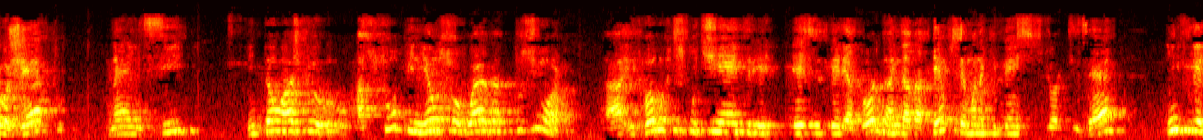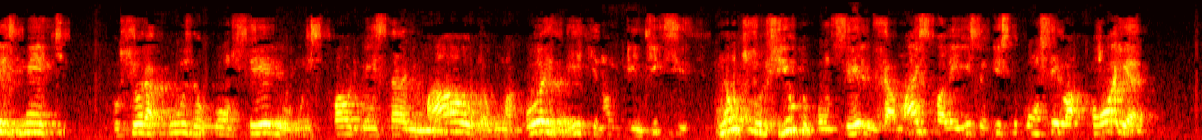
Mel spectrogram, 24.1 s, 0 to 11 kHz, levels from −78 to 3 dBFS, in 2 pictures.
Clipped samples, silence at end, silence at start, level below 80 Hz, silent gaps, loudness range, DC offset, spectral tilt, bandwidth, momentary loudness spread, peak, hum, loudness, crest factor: under 0.1%; 0.5 s; 0 s; -52 dBFS; none; 2 LU; under 0.1%; -5.5 dB/octave; 8 kHz; 12 LU; 0 dBFS; none; -15 LUFS; 14 dB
